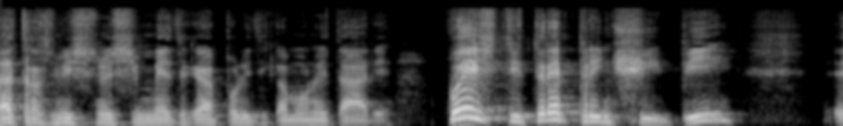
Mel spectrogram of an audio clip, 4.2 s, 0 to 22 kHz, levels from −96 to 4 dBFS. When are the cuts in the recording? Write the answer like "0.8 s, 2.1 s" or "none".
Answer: none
